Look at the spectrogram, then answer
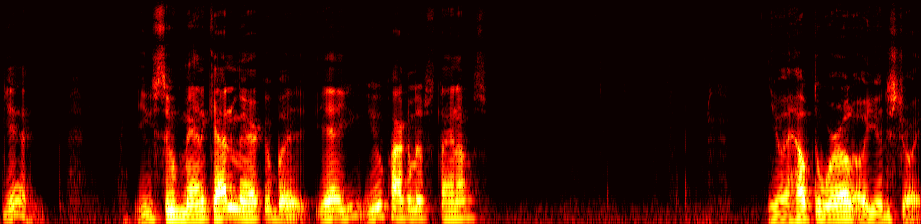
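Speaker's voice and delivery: words broken up by laughter while talking. Retelling what a brother said while laughing: imitating someone laughing while talking. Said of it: "He started laughing like".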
